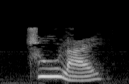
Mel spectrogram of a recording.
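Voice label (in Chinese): "出来", Mandarin Chinese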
